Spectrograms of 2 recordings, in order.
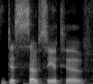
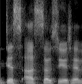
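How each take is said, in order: First: No extra syllable follows the first syllable. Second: An extra syllable follows the first syllable. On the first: The speaker calls it right. "leave out that extra syllable" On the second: The speaker calls it wrong. "don't say disassociative"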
